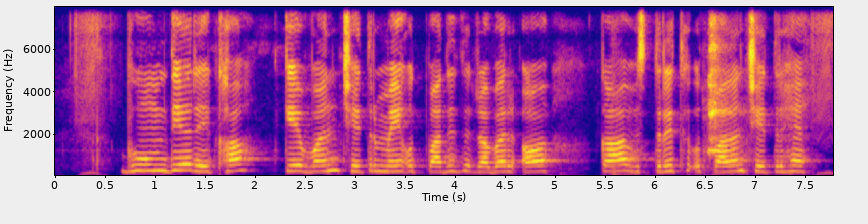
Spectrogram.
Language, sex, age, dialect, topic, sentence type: Hindi, female, 36-40, Garhwali, agriculture, statement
